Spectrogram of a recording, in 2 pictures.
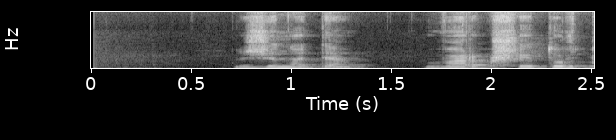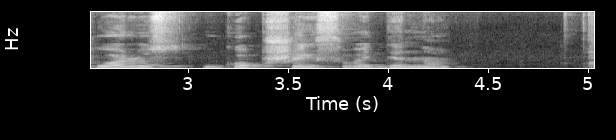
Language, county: Lithuanian, Panevėžys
